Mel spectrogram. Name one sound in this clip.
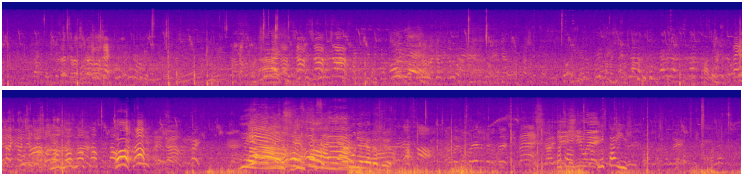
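Men shout and call out across an open playing field.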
